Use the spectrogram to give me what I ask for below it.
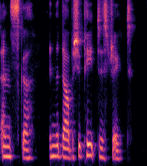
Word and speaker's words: Edenscar: Ash is based in Eden Scar pronounced Enska in the Darbashet district.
